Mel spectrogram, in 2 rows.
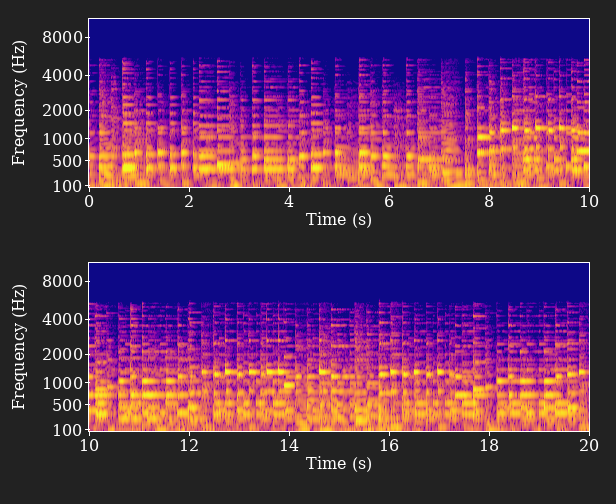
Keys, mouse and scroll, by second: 1.3 click, 3.1 click, 6.1 click, 7.9 click, 8.9 click, 11.0 middle click, 11.9 click, 15.7 click, 15.9 click.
